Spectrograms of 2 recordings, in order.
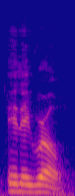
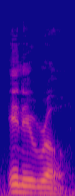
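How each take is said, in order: No difference in how they are said.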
